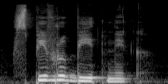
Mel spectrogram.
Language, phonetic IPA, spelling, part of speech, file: Ukrainian, [sʲpʲiu̯roˈbʲitnek], співробітник, noun, Uk-співробітник.ogg
- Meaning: 1. collaborator, coworker, colleague 2. employee, official, worker (person employed in a specific institution)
